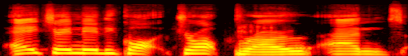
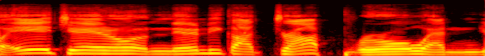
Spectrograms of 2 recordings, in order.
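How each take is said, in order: First: Said in the usual way. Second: Poor imitation of an American accent; mock American accent, badly done; attempted American accent. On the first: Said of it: "Sorry, I'll stop". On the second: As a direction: have a half-hearted go at an American accent. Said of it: "I can't do your accent".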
